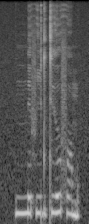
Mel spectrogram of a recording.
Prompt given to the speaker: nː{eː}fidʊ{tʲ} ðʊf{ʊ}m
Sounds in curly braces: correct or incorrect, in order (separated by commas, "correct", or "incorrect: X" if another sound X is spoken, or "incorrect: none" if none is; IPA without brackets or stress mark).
incorrect: e, correct, incorrect: ɔ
